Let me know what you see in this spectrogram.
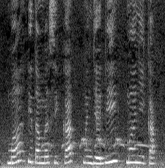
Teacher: fonem S pada kata sikat itu diluluhkan dan disenyawakan dengan fonem nasal NY yang ada pada prefiksme itu, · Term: peluluhan fonem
